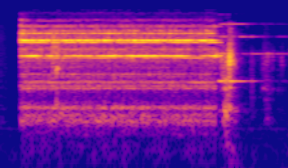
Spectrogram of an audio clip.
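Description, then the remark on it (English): A telephone bell rings loudly in one continuous two-second burst, a bright metallic jangle that stops abruptly and leaves a short fading echo. No one speaks. “Yes, and if you can hold a bottle, you can dial a phone. Give her a call.”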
